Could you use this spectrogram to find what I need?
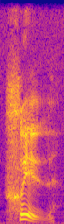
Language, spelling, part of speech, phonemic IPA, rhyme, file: Swedish, sju, numeral, /ɧʉː/, -ʉː, Sv-sju.ogg
- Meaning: seven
